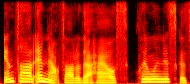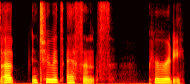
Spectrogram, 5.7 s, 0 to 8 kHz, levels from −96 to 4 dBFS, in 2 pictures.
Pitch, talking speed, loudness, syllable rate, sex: 215 Hz, 135 wpm, -21 LUFS, 5.4 syllables/s, female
